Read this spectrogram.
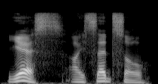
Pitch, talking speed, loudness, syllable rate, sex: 115 Hz, 150 wpm, -19 LUFS, 3.0 syllables/s, male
